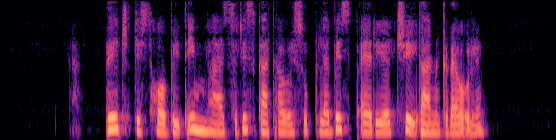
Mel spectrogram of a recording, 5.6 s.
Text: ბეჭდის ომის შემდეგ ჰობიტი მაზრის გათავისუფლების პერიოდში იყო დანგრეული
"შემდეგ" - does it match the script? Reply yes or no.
no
